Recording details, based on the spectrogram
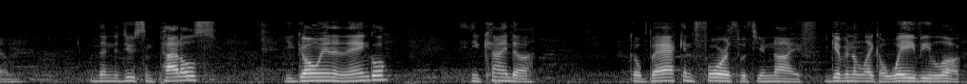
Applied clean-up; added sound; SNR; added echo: none; none; none; none.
